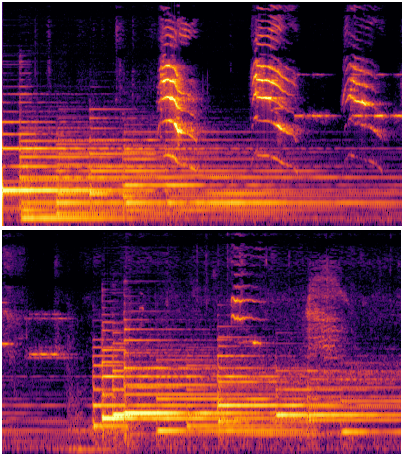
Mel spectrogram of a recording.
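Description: Cat meowing over piano background music: three high meows falling in pitch, about a second apart, then more meows near the end as a kitten calls.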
